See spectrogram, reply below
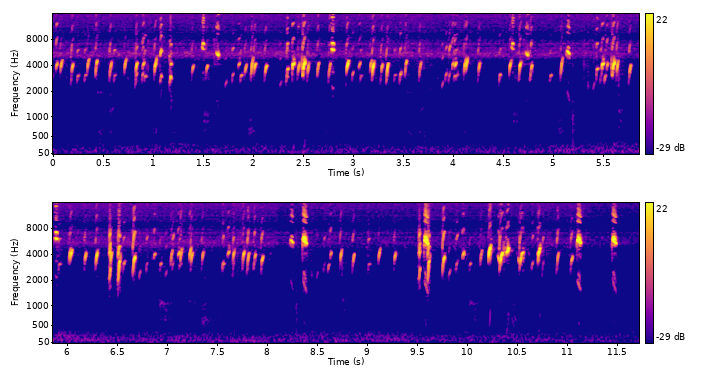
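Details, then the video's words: European goldfinch song used to stimulate other goldfinches to sing strongly: fast, liquid twittering of short high notes in bursts, with sharp bright accents every second or two and a faint low rumble beneath. "بتبتة الحسون ~ بتبتة جيدة لجعل الحسون يغرد بقوة !"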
